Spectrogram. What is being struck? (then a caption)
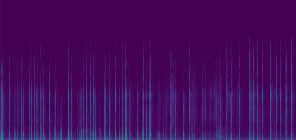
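Plastic cup packed with cotton swabs. Fingertips and long nails rub, scratch and pluck at teal cotton swabs packed into a small clear pink plastic cup. The result is a dense run of quick, dry crackling clicks and scratches with a full low body and bright, brittle tops. Each tick dies away almost instantly.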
